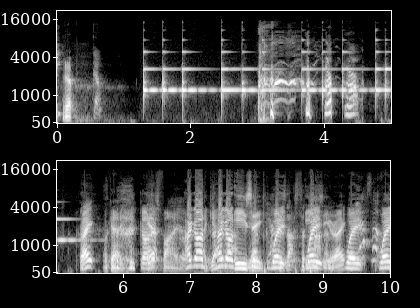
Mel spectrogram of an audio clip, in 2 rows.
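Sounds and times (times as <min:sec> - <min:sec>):
speech: 0:00.0 - 0:00.7, 0:04.0 - 0:04.7, 0:05.3 - 0:09.9
spatula tapping a glass to play a tune: 0:01.3 - 0:05.5.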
